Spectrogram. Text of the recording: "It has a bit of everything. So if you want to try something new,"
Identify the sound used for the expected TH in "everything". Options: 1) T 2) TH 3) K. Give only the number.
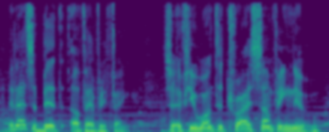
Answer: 2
